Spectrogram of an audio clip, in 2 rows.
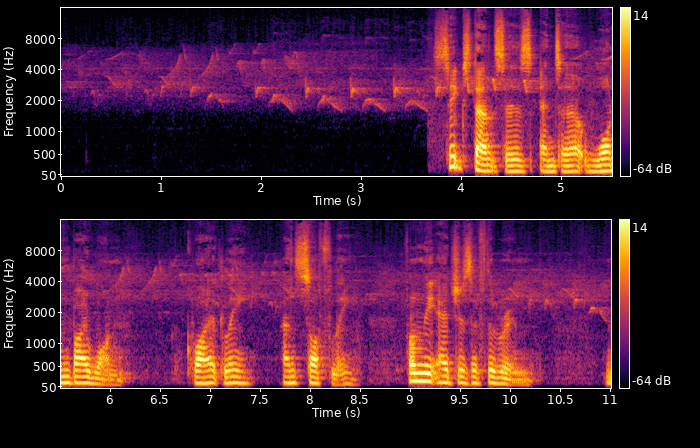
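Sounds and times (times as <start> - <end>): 
soft birdsong: 0.0 - 11.0
faint hiss: 3.7 - 11.0
speech: 3.8 - 10.3.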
